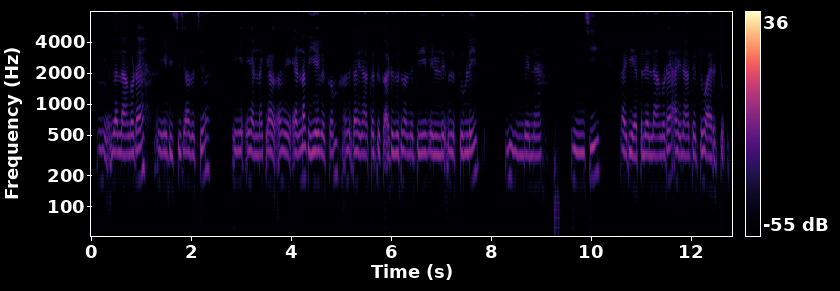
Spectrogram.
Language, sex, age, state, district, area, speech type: Malayalam, female, 60+, Kerala, Malappuram, rural, spontaneous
